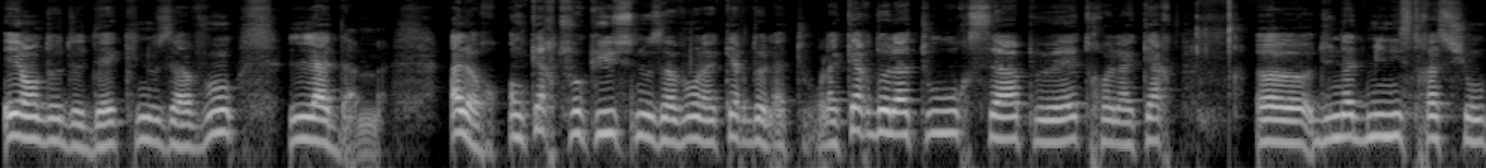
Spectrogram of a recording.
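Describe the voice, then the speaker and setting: With a dark, mellow tone, the speech moves at a fairly slow pace with ordinary pitch variation. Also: woman, medium pitch for a woman. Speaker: card reader / fortune teller. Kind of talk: daily card reading. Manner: hesitant, many filler sounds.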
